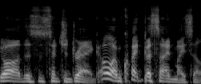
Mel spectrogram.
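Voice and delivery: cheesy, prissy, fussy put-on robot voice. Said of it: "cheesy-ass C three P O, like".

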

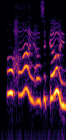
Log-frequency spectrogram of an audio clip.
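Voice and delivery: very high, head-voicey register. Showing how you might greet a pet or baby, in head voice. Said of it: "That's sort of that head voicey place".

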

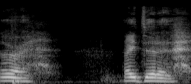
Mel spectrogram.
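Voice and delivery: winded and breathless. Just finishing a brutal back and bicep workout, out of breath. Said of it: "As you can tell by my breath".

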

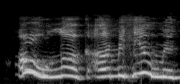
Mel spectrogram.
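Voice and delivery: super high put-on voice. Quoting what he says after taking down a whole army, in a super high Hooty voice. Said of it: "Why did I go super mega high when I tried to do Hootie".

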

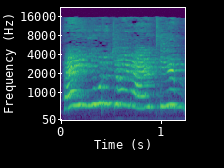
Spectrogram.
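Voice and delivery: very high, loud, grating little cartoon voice. Imagining SpongeBob walking up to Greninja, speak in an annoying little SpongeBob voice. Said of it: "in this annoying little voice".

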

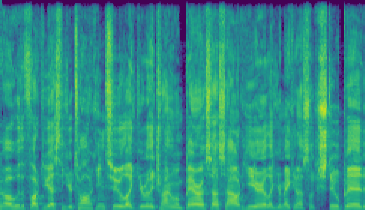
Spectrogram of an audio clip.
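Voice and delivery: fast, high-pitched, angry yelling. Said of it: "she's yelling at me".

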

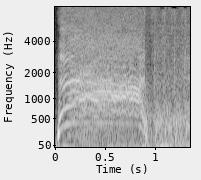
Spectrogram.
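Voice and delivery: excited shout.

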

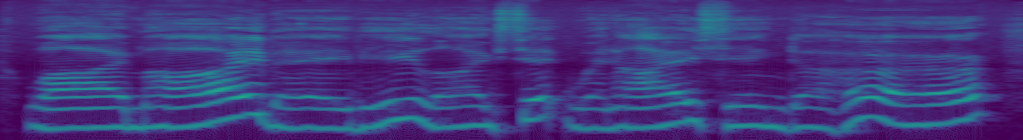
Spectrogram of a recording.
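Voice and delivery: slow, drawling, drawn-out cow voice. Reading a story aloud, give the cow a slow voice. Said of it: "the cow with her slow voice".

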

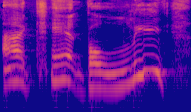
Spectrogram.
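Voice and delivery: acted, full-force, high piercing scream. Retelling hearing the man in the next motel room, imitating Philip screaming. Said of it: "I hear Philip just screaming".

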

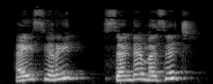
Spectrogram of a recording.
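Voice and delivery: put-on Pakistani accent, pitched very high. Speaker tests whether Siri understands accents, repeating the command; Pakistani accent. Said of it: "now we're gonna do a Pakistani accent".

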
